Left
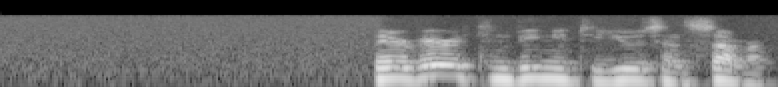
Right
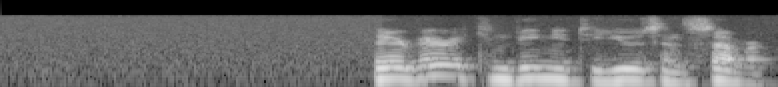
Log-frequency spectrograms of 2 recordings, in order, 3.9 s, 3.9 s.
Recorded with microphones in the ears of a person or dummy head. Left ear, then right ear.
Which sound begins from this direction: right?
A man speaking, at 1.9 s.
